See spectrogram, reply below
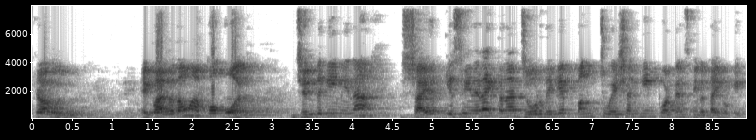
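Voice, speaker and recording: Male accountancy teacher from up, highish voice, teasing scolding tone, echoey room with a faint hiss behind. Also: normal speed. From Uttar Pradesh, India. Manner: teasing, scolding, calls students "babu" and "beta". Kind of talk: online class lecture.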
